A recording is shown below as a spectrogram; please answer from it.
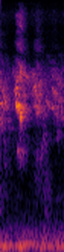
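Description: A farm duck gives a single short, nasal call over low background rumble, heard briefly and fairly close.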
